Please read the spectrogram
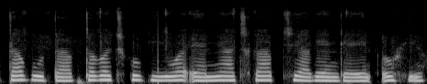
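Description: A speech clip with Speex codec damage throughout. The coding artefacts are plainly audible, giving the voice a noisy, hoarse edge. This comes from CELP coding with too few bits for the excitation, and fits a Speex stream near 22 kbps. Nothing is present above 15.2 kHz. At 1.58 s there is a block of digital silence, about 2.4 ms long. The signal drops to zero and returns with no fade. The hard edges produce a brief tick. A likely cause is an output buffer that was not filled in time.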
